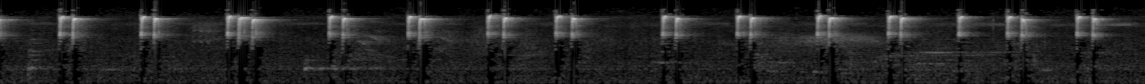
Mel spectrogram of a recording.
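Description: A squirrel gives sharp, very high chirps, often in quick pairs, repeated steadily about twice a second.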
